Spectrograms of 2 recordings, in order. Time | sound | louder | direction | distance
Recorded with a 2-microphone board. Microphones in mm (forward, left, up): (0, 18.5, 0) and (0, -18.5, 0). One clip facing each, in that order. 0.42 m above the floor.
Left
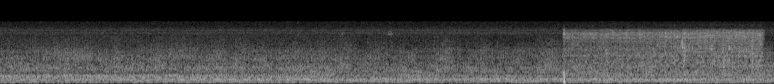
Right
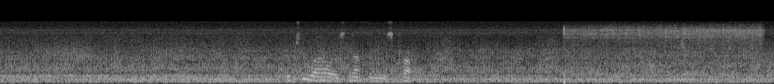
2.9 | a man speaking | right 6 dB | 65° right (ahead or behind) | ?
5.6 | singing | left 2 dB | 40° left (ahead or behind) | ?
